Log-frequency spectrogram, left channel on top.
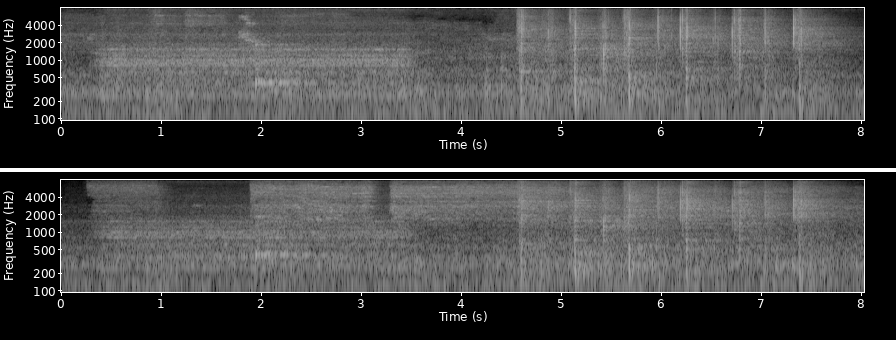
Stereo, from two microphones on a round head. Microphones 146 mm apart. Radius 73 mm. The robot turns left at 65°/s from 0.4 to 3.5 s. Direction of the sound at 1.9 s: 65° left (ahead or behind).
